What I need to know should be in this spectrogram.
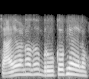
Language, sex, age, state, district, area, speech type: Malayalam, male, 45-60, Kerala, Idukki, rural, conversation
